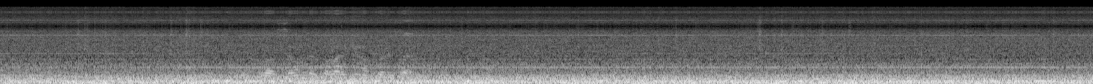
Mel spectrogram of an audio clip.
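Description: Aircraft engines hum and roar steadily.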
